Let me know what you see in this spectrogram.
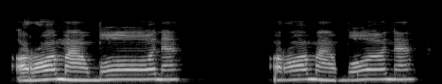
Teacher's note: Apabila ro tersebut berharakat fathah, maka dia kita baca dengan tafkhim ya atau tebal.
